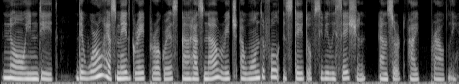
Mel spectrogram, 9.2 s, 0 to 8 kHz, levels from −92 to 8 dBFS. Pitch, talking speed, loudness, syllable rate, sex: 210 Hz, 130 wpm, -16 LUFS, 4.1 syllables/s, female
